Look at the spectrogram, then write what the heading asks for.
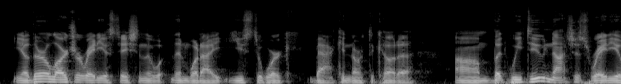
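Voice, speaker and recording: A man in his twenties explaining things conversationally as a podcast guest, on a close studio mic. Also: low-pitched. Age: 20s. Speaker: guest, radio sales associate. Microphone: close studio mic on desk, headphones.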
